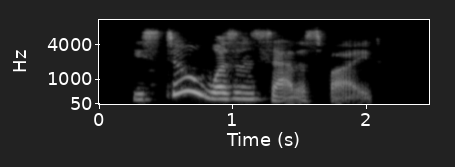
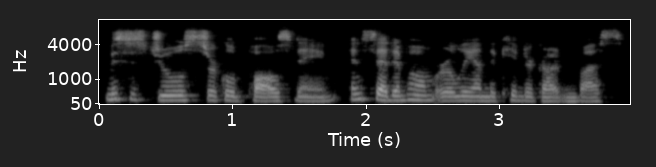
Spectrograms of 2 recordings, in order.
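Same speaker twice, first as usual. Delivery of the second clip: ordinary delivery, nothing marked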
